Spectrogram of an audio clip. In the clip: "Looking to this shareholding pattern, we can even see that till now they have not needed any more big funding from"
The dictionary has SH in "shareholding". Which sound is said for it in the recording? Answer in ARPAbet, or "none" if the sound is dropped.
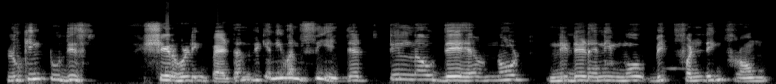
SH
